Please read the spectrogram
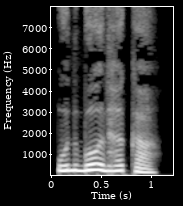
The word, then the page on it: ಉದ್ಬೋಧಕ: Kannada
